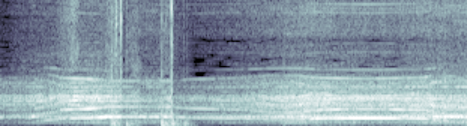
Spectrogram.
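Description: Electronic sound effect from an animated Halloween prop: one long, wavering, moan-like tone that dips and rises again, with a few short clicks about half a second to a second in.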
